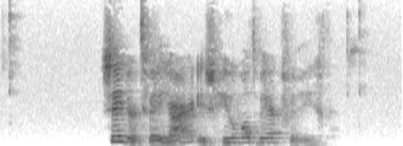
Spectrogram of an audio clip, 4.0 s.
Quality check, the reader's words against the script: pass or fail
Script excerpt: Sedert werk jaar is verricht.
fail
